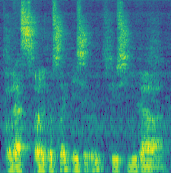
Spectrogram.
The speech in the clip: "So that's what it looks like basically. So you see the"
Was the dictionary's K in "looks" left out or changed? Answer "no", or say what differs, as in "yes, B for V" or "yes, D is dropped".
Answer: yes, K is dropped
